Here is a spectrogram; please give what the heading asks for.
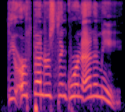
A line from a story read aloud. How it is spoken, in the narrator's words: Aang yelled to Zuko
